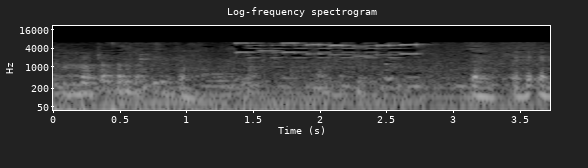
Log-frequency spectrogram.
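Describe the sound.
A mobile phone rings during a lecture with a high, warbling electronic tone for over a second, cutting in over a speaker's ongoing talk and a murmur of background noise.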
